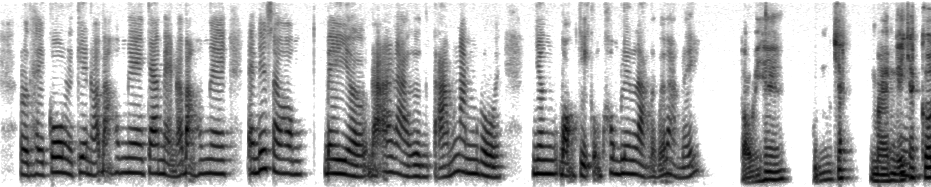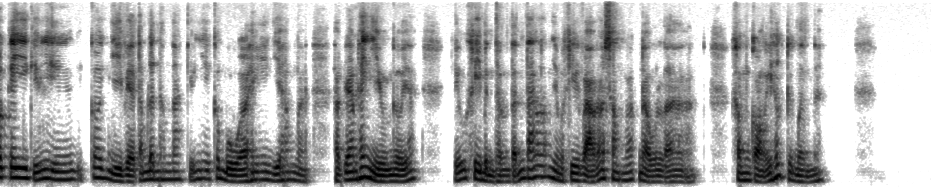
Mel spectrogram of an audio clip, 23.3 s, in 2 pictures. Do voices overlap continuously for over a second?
No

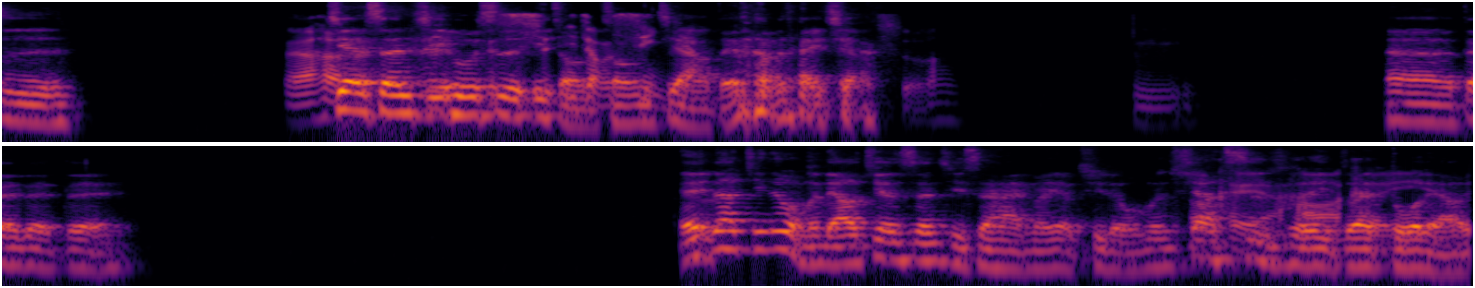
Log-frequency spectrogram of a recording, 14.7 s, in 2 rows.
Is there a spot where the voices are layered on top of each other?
Yes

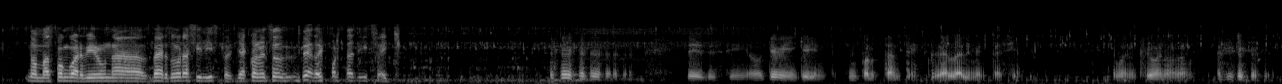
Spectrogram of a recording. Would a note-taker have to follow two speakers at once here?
No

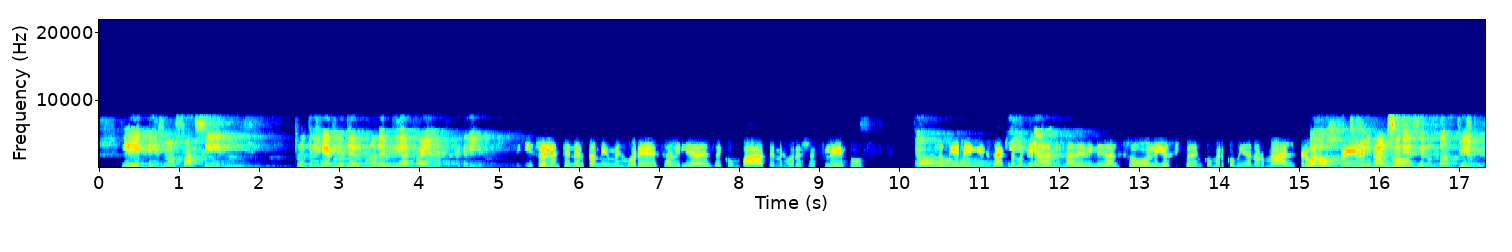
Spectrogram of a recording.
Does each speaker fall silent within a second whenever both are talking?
No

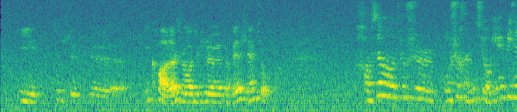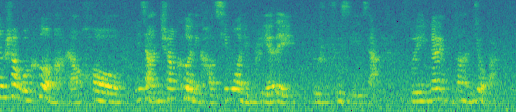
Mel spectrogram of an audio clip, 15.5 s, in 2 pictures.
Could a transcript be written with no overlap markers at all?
Yes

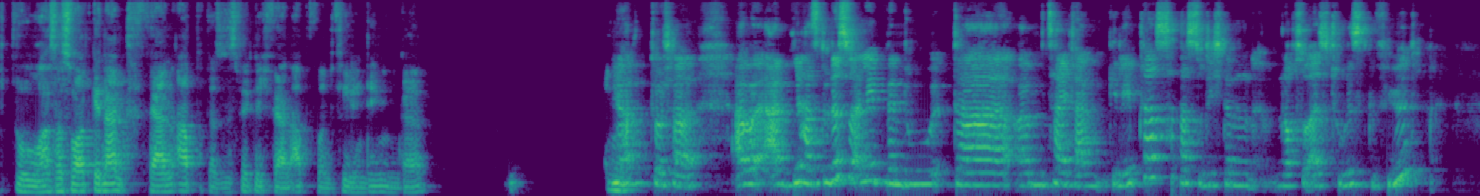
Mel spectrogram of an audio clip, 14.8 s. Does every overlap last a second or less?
Yes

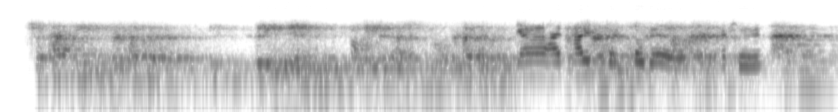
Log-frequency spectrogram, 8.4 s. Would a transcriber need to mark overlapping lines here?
Yes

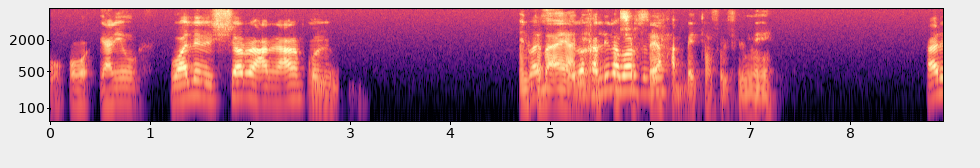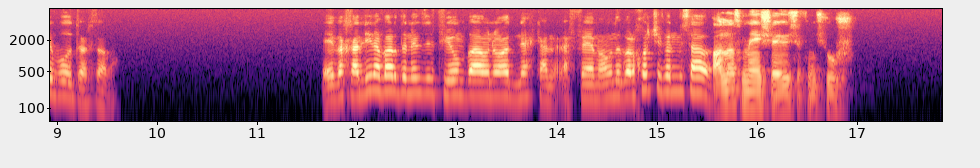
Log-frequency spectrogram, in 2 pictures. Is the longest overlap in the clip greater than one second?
Yes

